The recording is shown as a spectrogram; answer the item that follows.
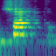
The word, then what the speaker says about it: check: Esse sonzinho que tem um T e mais essa cobrinha, que é o som sh, ele tem uma explosãozinha, então ele faz tch. Então, you pronounce check.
